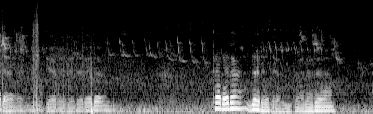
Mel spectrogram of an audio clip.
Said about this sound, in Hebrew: אם אתם שומעים, אבל ציפורים פה, הן מצייצות עכשיו יותר חזק מכרגיל, כי עכשיו הן מעריכות את היום היפה הזה, אחרי שחירב להם הגשם את ה... אתמול ושלשום, לא חרב, הן מבסוטיות, אבל הן יותר אוהבות שמש וזה ברור.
